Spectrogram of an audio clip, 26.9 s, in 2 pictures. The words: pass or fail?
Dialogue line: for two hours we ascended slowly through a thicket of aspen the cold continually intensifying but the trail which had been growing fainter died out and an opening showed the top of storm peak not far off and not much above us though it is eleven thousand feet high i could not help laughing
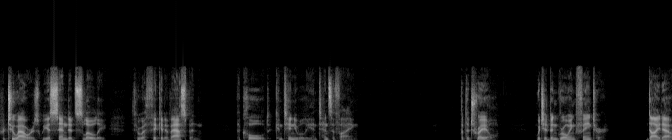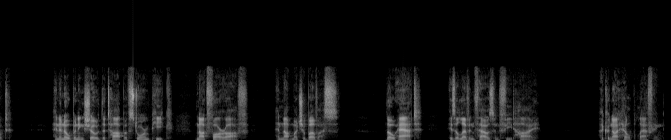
fail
